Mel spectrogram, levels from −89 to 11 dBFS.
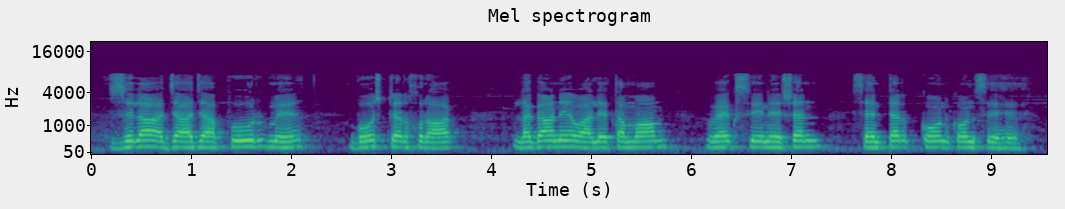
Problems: constant background noise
